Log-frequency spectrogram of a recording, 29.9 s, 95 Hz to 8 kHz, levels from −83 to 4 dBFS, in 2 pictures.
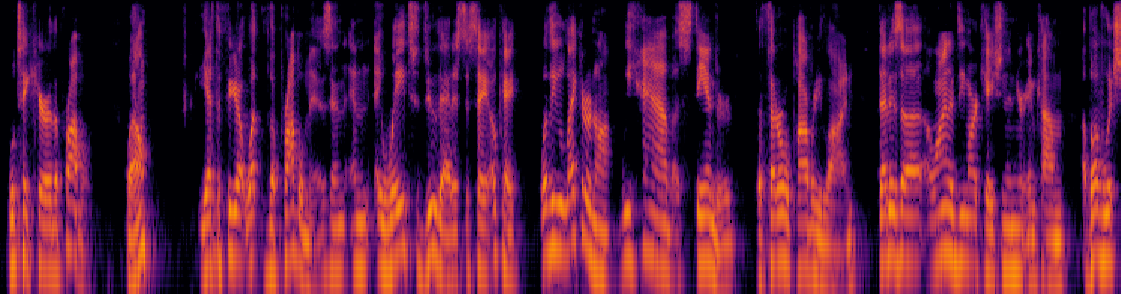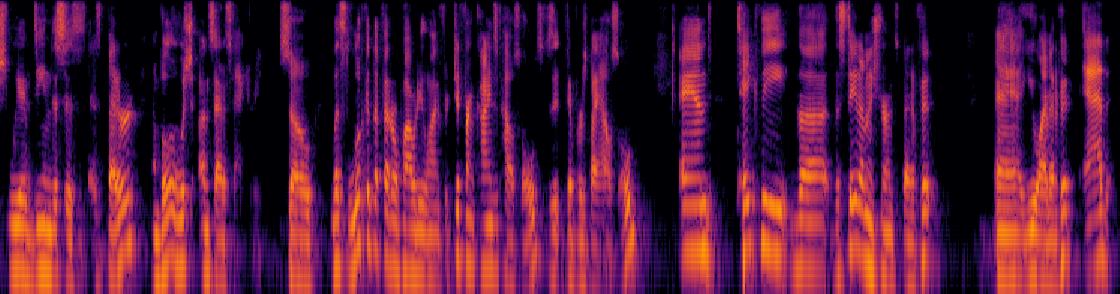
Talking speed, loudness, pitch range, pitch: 190 wpm, -25 LUFS, 125-165 Hz, 145 Hz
